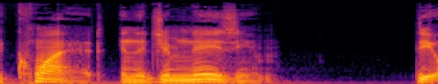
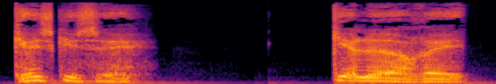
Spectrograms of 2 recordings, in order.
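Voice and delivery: put-on groggy old man; 5 semitones higher than usual. Old man woken, speaks French.

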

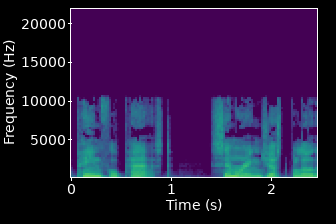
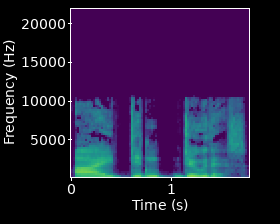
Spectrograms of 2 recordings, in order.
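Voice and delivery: slow, pleading denial; desperate plea; much slower than usual. Acted. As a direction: beg to be believed, slowly. Langdon pleading slowly.

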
